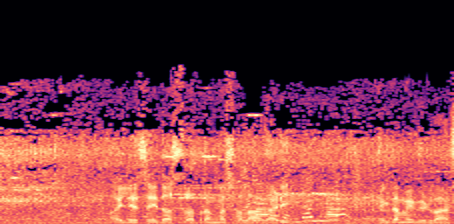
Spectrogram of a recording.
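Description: A crowd of men talk and chatter outdoors nearby.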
